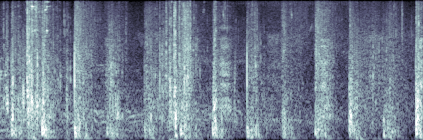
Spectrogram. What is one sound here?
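Footsteps crunch steadily on dirt and stones.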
